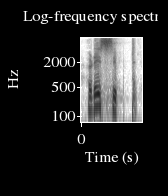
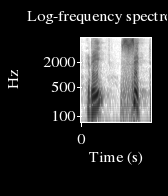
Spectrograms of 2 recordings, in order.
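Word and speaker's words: receipt: Fine fine, rain rain, রিসিপ্ট রিসিপ্ট রিসিপ্ট, Pierre উচ্চারণ হবে না, রিসিট রিসিট।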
